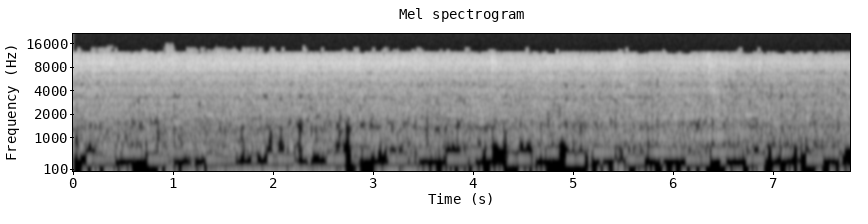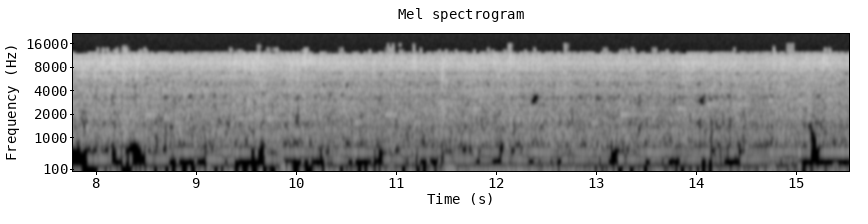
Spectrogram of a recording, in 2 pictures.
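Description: Diced chicken breast and onion sizzling in oil in a frying pan, a steady hiss.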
